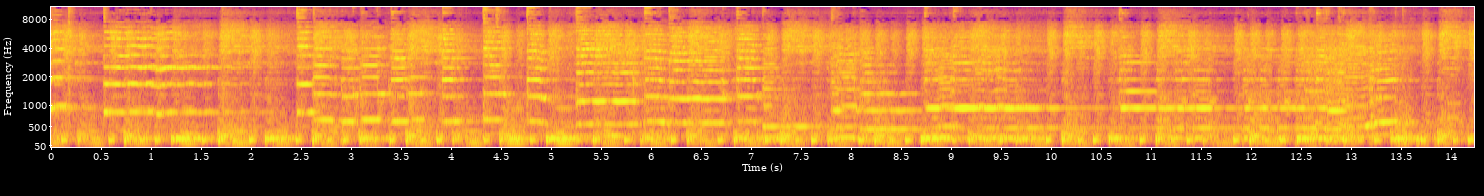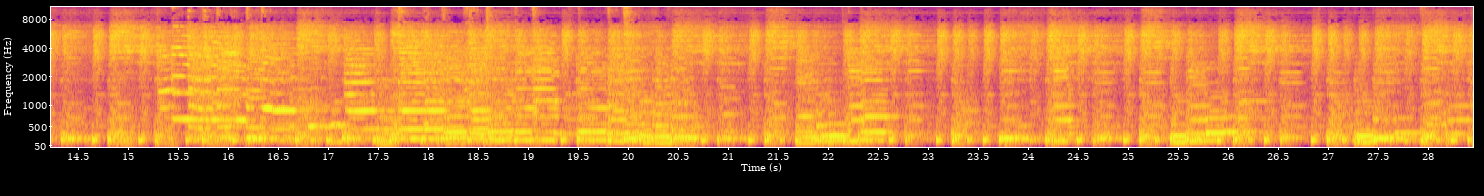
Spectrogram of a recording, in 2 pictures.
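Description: Electric guitar playing a melodic lead line over a steady rhythmic accompaniment. A long held note about a third of the way in bends away near the middle, and then the line moves on.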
